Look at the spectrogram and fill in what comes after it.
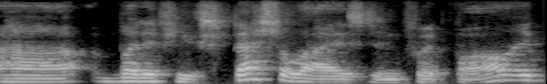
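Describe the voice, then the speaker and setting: This man's voice has a dark, mellow tone and is somewhat breathy. His intonation is lively. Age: 70s. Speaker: sociology professor emeritus. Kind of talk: interview. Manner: halting.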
